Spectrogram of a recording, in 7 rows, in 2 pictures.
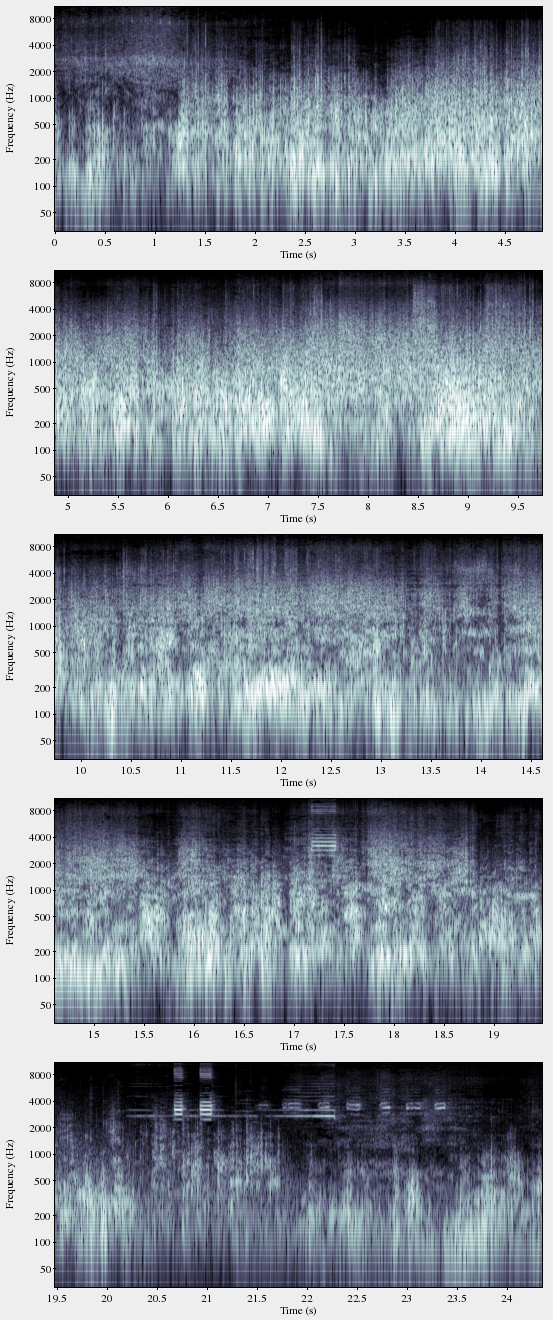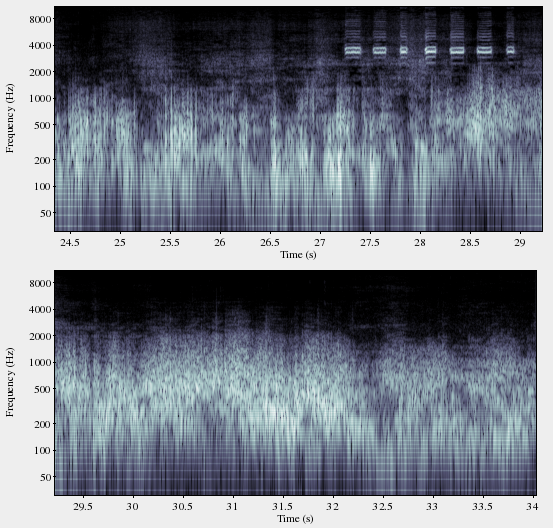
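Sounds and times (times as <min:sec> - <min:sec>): motorbike engines running: 0:00.0 - 0:34.0
wind buffeting microphone: 0:00.0 - 0:34.0.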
